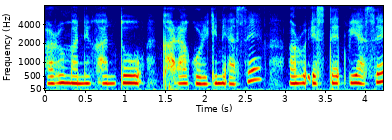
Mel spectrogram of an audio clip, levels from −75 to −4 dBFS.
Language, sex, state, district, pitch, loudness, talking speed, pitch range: Nagamese, female, Nagaland, Dimapur, 255 Hz, -16 LUFS, 155 wpm, 245-265 Hz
